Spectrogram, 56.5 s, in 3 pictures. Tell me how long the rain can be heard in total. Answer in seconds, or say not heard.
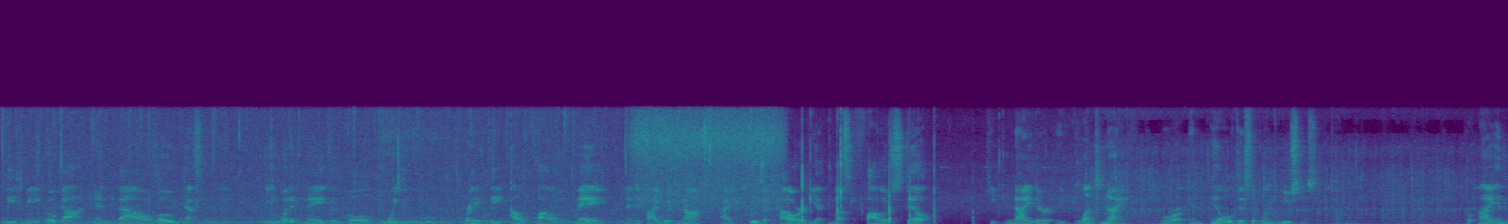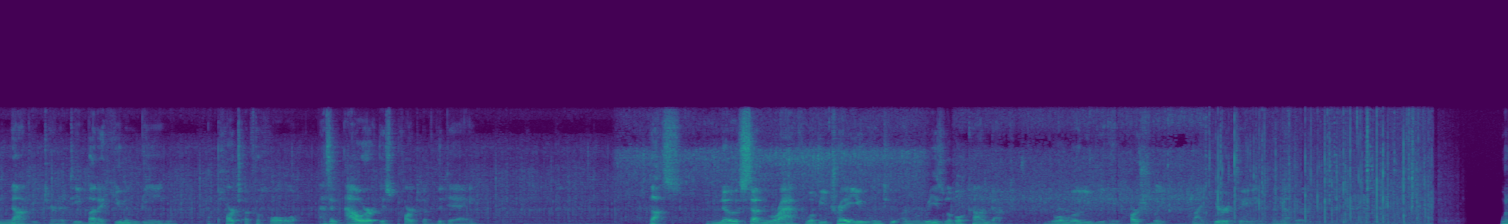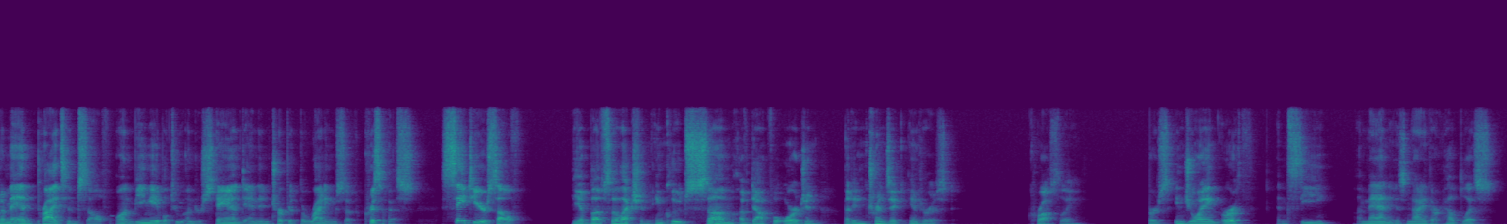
37 s.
